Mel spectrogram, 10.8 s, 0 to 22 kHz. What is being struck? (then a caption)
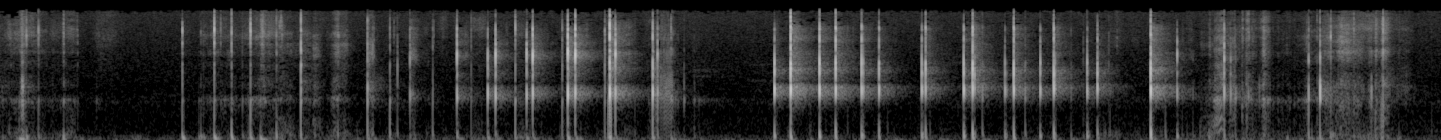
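Thin plastic cup. A small, empty, hollow, clear plastic cup is tapped and scratched with long red nails, first while resting on the mic top and then while held up. Crisp, dry clicks and scraping strokes come in quick clusters, with a hollow tone ringing around 1–2 kHz above bright, sharp edges. Short pauses split the bursts.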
